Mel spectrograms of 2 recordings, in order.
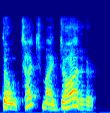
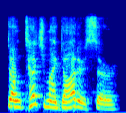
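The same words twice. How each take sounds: First: Cold repeat. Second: A louder stern warning with DON'T pushed. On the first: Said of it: "May's voice was cold". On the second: Mother warning the conductor off her daughter, sternly. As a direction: warn him off her child. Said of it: "May Ford said sternly". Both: Acted.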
